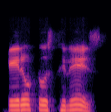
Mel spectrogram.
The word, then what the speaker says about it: Eratosthenes: इसको पढ़ते हैं, थोड़ा प्रोनाउंसिएशन में प्रॉब्लम होती है इसलिए इसका हिंदी भी लिखा जा चुका है. Sieve of एरोटोस्थेनेज. ठीक है, सीब ऑफ एरोटोस्थेनेज, इसको ऐसे ही पढ़ते हैं.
